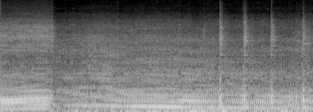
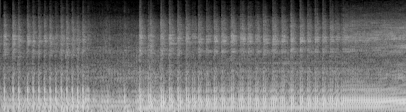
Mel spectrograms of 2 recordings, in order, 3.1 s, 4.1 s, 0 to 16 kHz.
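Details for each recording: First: Nearly stock Suzuki QuadZilla LT500R two-stroke, PWK-style carb, jetting revised: revving hard with a deep tone and some uneven popping at the top of the rev range. Breaking up up top, probably still slightly rich. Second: Nearly stock Suzuki QuadZilla LT500R two-stroke, PWK-style carb, after rejetting (still slightly rich up top): deep exhaust note climbs smoothly through the revs and pulls strongly under load while riding. A healthy engine.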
